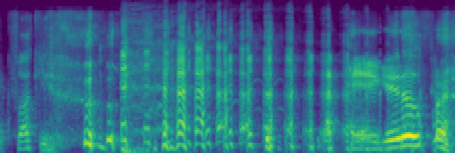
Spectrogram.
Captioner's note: laughing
